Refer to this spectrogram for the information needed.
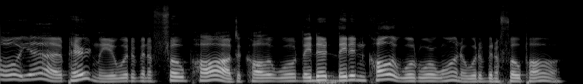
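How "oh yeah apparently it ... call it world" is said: loud, put-on, pompous, pretentious know-it-all tone. Retelling how a character talked, imitating someone trying to sound smart. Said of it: "trying to sound so fucking smart".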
